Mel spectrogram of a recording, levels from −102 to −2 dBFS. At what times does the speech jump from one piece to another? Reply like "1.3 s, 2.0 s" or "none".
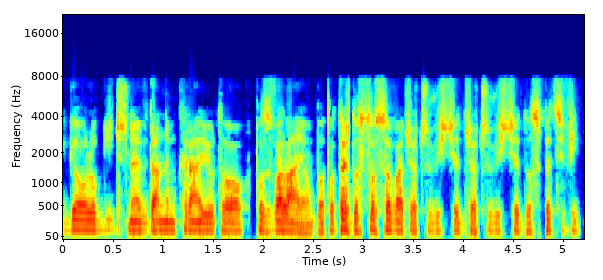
1.5 s, 1.9 s, 2.9 s, 4.0 s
